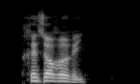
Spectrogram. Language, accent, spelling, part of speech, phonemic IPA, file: French, France, trésorerie, noun, /tʁe.zɔ.ʁə.ʁi/, LL-Q150 (fra)-trésorerie.wav
- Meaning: 1. treasurership 2. treasury 3. accounts department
